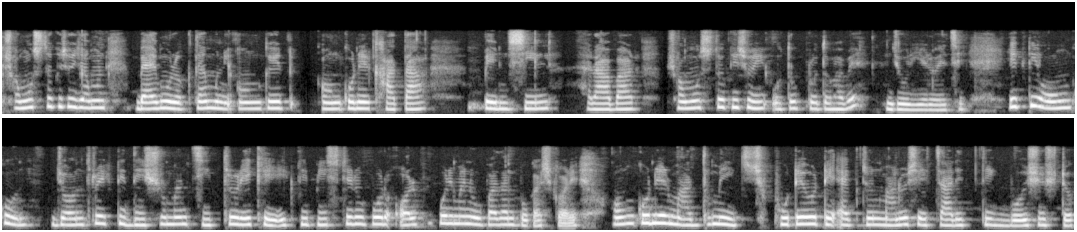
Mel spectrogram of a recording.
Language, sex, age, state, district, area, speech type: Bengali, female, 18-30, West Bengal, North 24 Parganas, urban, spontaneous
